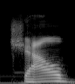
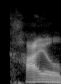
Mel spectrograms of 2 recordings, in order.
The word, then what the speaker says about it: Caio: So I've been pronouncing it Chow, but it sounds like you pronounce it Kyle.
